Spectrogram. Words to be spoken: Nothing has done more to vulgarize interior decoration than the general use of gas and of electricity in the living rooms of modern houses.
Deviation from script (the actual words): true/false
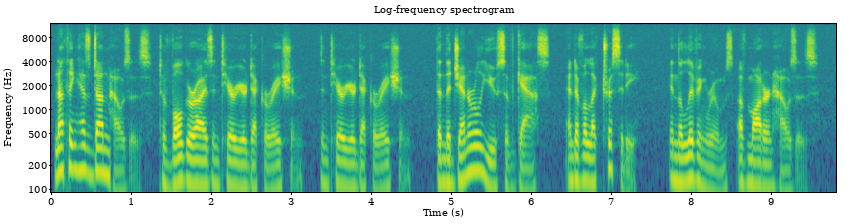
true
